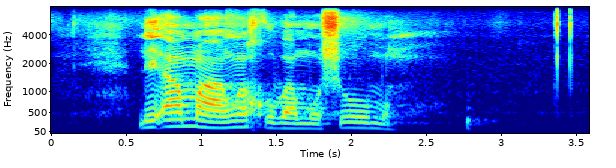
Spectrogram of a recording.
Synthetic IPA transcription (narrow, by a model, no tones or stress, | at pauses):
lɪamaŋwɛɣʊbamʊʃʊːmɔ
